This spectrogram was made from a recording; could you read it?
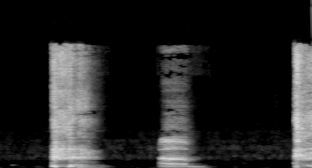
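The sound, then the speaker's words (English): A harsh throat clear and cough, followed by a brief voiced hum-like sound, then another cough starting at the end; no speech between them. “I'm sorry, I've got a little cough.”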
